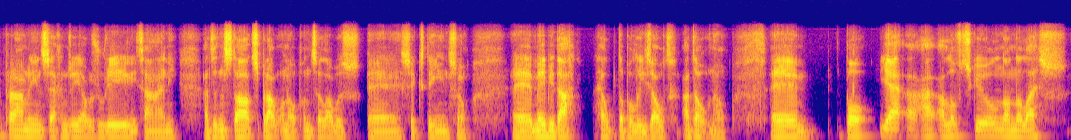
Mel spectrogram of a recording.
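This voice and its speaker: A young man from the Liverpool area of England, with a Scouse accent and a mid-range, slightly mellow voice, gives an informal personal testimony as a speaker for a men's mental health support group. He talks plainly and conversationally over an online webinar video call.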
